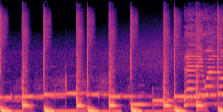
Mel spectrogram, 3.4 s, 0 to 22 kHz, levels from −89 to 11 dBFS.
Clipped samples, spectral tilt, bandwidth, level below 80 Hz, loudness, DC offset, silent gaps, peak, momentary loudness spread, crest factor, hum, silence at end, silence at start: under 0.1%; -5.5 dB/octave; 19 kHz; -16 dBFS; -13 LUFS; under 0.1%; none; 0 dBFS; 4 LU; 12 dB; none; 0 s; 0 s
